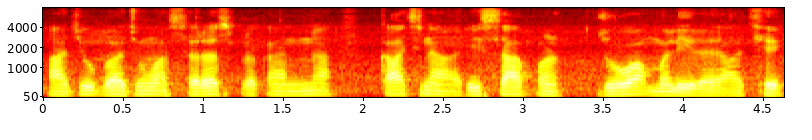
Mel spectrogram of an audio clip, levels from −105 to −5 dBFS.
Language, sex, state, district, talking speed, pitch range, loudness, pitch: Gujarati, male, Gujarat, Gandhinagar, 140 wpm, 110-120 Hz, -19 LUFS, 115 Hz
